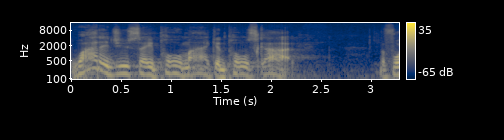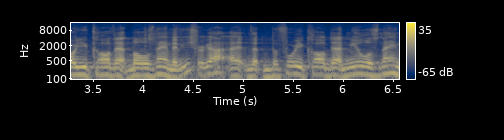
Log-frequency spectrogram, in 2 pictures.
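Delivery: ordinary delivery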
